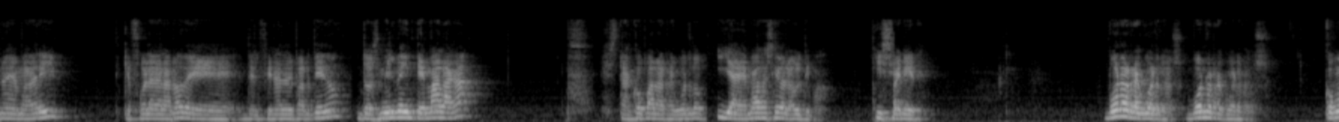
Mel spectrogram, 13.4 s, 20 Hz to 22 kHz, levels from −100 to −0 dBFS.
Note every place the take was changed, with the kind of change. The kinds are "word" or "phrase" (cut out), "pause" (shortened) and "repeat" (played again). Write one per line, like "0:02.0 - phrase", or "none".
0:01.7 - word
0:03.5 - pause
0:05.9 - pause
0:07.1 - word
0:08.5 - pause
0:08.9 - word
